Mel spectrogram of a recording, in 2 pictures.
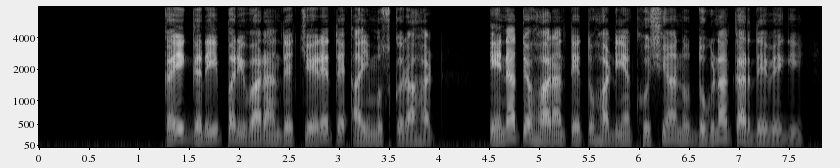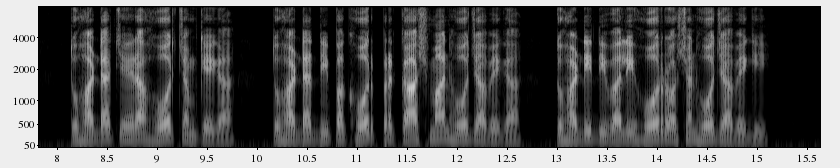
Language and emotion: Punjabi, neutral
